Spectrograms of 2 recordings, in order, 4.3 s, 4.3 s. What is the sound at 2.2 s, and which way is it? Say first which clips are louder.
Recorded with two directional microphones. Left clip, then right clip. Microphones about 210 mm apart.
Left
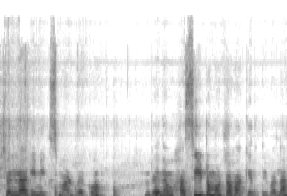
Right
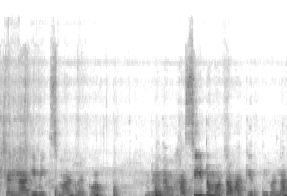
A woman's voice: left 7 dB; 50° left (ahead or behind).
